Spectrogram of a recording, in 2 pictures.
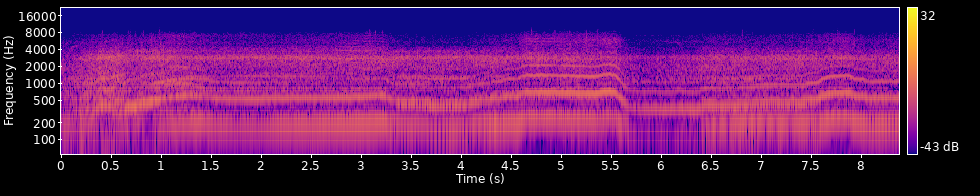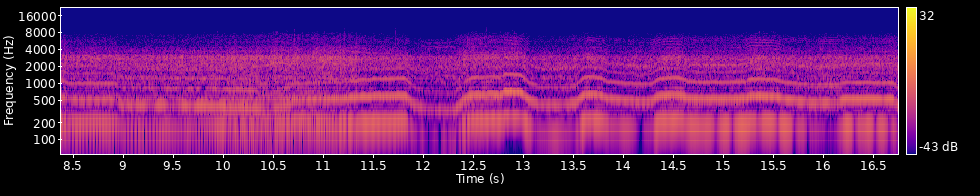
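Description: FPV quadcopter's electric motors and propellers whining. The pitch rises as they spin up about a second in, then falls and climbs with the throttle, with several quick blips near the end.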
